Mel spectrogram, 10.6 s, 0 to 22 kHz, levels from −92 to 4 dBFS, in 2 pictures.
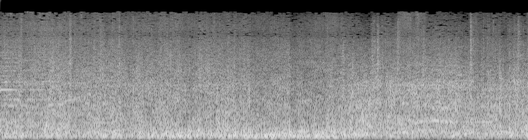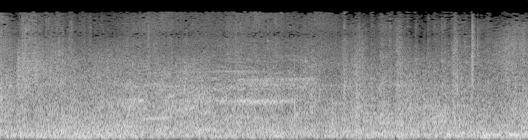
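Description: Gain pumping runs throughout: the level swings by around 15 dB, likely from excessive input gain driving a fast limiter.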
